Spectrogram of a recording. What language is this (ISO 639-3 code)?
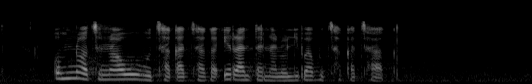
nbl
